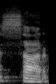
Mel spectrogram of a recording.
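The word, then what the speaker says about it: Src: सार्क। ठीक है? इसका प्रोनाउंसिएशन सार्क होता है।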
